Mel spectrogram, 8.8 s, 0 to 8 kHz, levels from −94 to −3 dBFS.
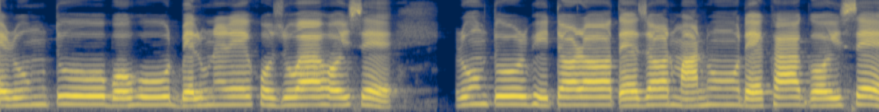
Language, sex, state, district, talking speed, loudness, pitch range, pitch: Assamese, female, Assam, Kamrup Metropolitan, 90 wpm, -14 LUFS, 190-215 Hz, 210 Hz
